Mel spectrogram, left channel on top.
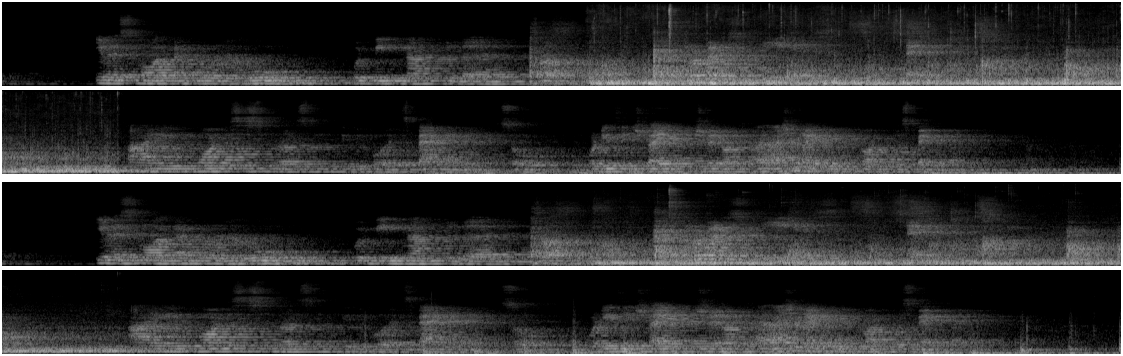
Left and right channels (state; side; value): normal; both; correlation 0.35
